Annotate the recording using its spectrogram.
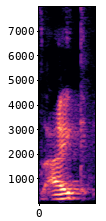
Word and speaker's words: Icke: It was the same thing with David Icke. Oh, I wanted to apologize. I think his name is pronounced Icke. – Yes. – I said it Ick the whole time.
